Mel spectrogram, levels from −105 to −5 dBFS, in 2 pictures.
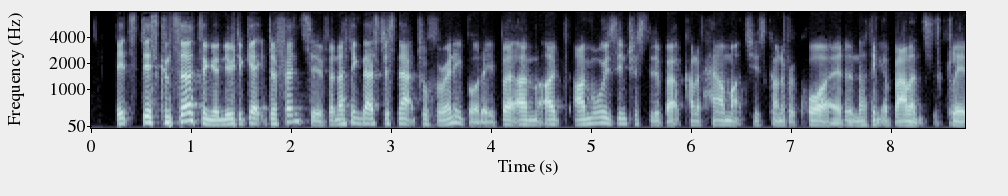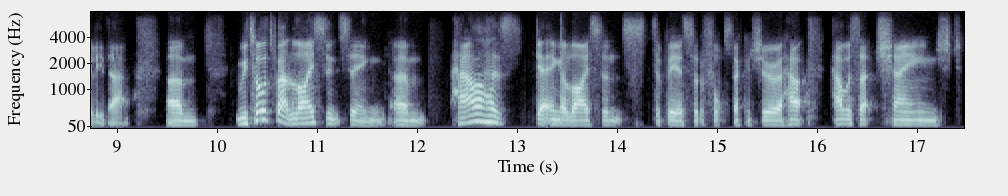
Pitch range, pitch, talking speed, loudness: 105-135 Hz, 115 Hz, 210 wpm, -24 LUFS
